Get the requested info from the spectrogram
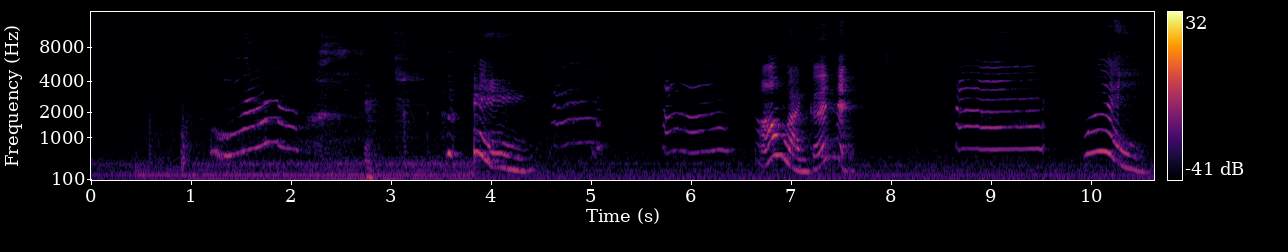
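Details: Five-month-old female Maine Coon kitten indoors making rapid trilled chirps and wavering meows, some bent upward then down, one steady buzzy trill near the end, with brief speech and low background hum.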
